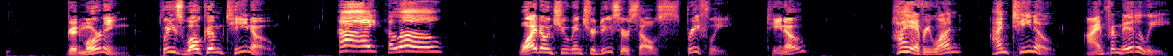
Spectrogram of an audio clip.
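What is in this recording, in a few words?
character, narrator USA male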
